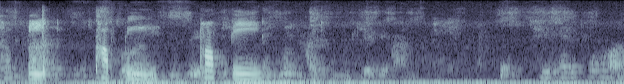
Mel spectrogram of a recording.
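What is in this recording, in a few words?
"puppy", spoken word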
